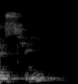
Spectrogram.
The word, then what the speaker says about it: suis: So remember the S is silent. Je suis.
